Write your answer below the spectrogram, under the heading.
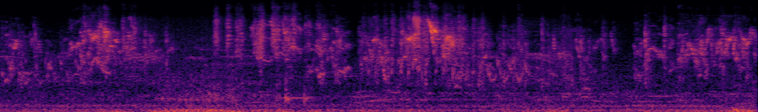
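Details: Aviary colony of budgerigars giving a busy mix of scratchy squawks and high twittering chirps in bursts, with constant overlapping chatter from many birds.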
